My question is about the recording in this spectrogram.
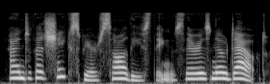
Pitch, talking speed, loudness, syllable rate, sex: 250 Hz, 220 wpm, -14 LUFS, 6.0 syllables/s, female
